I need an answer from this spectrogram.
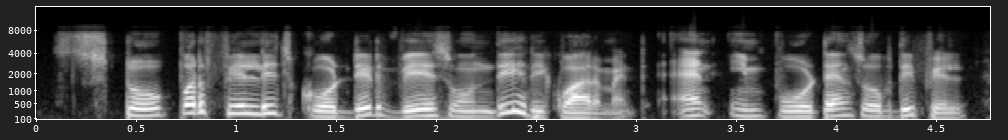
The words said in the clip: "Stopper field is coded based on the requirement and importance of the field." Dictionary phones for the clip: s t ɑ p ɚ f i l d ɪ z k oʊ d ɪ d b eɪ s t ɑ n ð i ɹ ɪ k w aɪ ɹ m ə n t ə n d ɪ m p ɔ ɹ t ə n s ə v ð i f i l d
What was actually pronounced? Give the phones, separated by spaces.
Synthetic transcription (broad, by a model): s t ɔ p ɚ p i l d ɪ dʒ k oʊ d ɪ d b eɪ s ɑ n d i ɹ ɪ k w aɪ ɹ m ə n t ə n d ɪ m p ɔ ɹ t ə n s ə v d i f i l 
